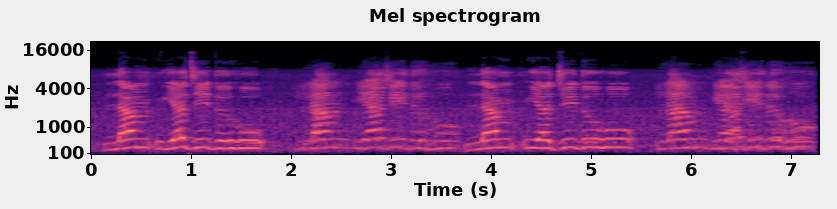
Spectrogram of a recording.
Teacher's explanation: دال پہ یہاں قلقلہ ہو رہا ہے اور لم کی میم پہ اظہار شفوی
